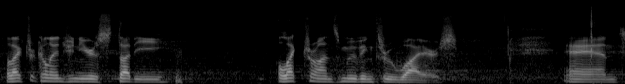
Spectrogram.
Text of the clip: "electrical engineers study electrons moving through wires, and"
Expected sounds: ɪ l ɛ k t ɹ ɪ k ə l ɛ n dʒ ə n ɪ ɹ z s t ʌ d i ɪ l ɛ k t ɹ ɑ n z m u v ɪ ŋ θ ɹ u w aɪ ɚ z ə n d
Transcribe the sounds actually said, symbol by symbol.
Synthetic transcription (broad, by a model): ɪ l ɛ k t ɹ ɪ k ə l ɛ n dʒ ə n ɪ ɹ z s t ʌ d i ɪ l ɛ k t ɹ ɑ n z m u v ɪ ŋ θ ɹ u w aɪ ɚ z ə n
